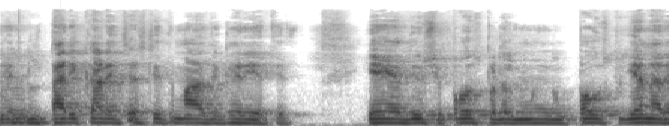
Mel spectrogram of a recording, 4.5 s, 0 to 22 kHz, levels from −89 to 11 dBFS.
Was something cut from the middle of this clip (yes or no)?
no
